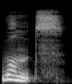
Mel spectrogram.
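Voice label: "wants", English, British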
